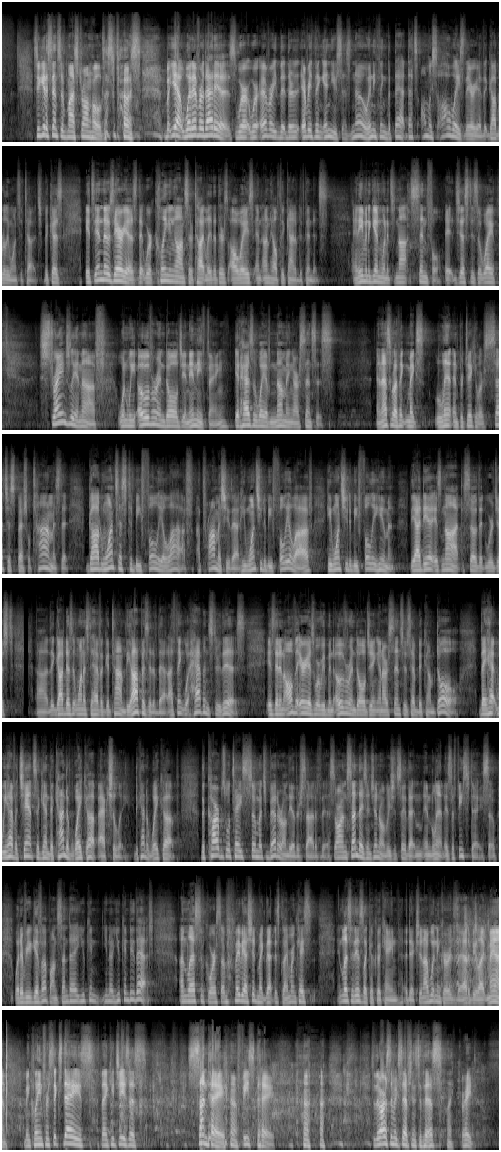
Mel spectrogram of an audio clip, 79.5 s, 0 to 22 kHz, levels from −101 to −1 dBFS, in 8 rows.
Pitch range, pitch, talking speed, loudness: 120-165 Hz, 145 Hz, 210 wpm, -29 LUFS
